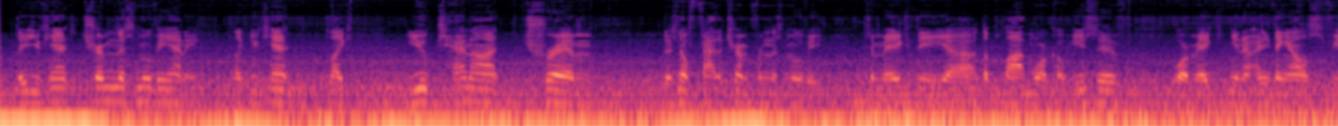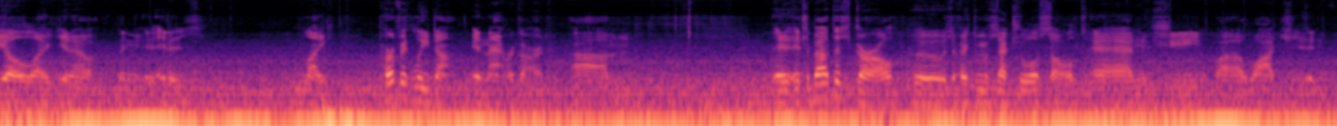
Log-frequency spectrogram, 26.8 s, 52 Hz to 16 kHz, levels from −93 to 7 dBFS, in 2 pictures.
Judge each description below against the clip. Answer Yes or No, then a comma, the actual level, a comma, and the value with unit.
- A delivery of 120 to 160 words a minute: Yes, average, 150 wpm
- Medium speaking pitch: No, very low, 85 Hz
